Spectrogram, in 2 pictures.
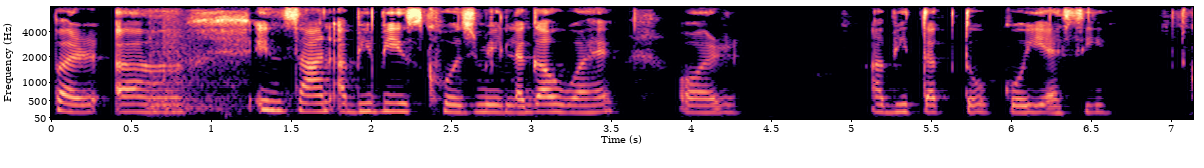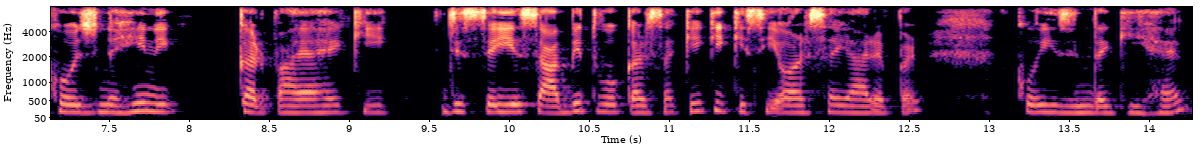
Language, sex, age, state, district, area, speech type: Urdu, female, 18-30, Uttar Pradesh, Lucknow, rural, spontaneous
